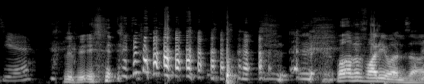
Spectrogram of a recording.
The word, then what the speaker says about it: Louboutin: Which is, look at my Louboutins, yeah? Louboutins. What other funny ones are there? I'm just trying to think. There's like, Louboutin.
